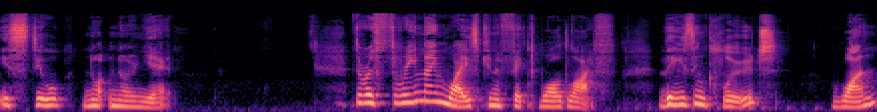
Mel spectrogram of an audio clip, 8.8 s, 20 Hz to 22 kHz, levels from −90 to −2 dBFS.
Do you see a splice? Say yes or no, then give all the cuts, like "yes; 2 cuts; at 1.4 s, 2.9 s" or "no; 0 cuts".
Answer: yes; 1 cut; at 4.8 s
